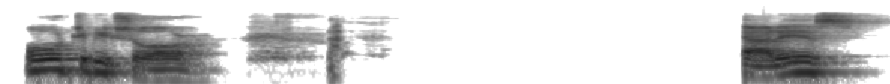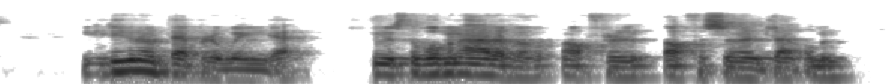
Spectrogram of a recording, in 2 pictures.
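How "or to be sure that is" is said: loud, very slow, drawn-out West Belfast accent. Answering a request to do the accent, in a West Belfast accent. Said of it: "Do your West Belfast accent".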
